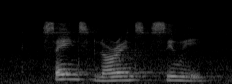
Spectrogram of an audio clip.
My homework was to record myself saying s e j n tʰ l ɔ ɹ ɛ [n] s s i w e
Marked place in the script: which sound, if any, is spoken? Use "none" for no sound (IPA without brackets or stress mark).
n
